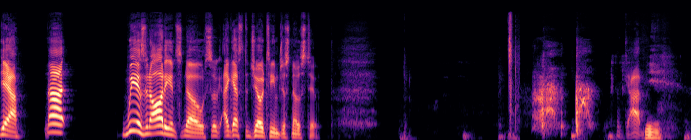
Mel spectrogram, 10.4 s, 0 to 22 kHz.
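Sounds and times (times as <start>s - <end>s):
speech: 0.0s - 1.1s, 1.8s - 4.9s, 9.4s - 10.1s
harsh coughing fit with raspy inhale: 8.0s - 9.1s.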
